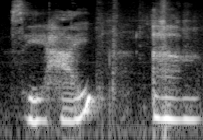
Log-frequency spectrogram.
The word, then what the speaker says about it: Hej: compare det You say You say hej in English except more J sound at the end try to Hej Good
